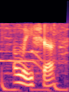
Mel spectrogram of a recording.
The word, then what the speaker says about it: Alesha: And my first name is spelled A-L-E-S-H-A, Alicia.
